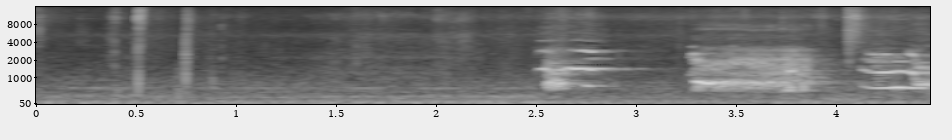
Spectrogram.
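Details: After a quiet stretch with a couple of faint clicks, hounds running rabbits on April 4, 2013 break into three short bawling bays spaced about a second apart.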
